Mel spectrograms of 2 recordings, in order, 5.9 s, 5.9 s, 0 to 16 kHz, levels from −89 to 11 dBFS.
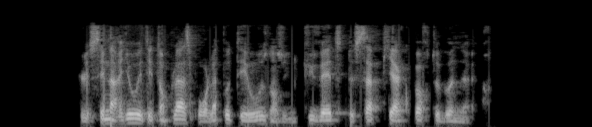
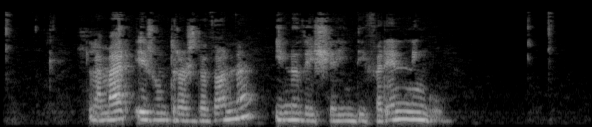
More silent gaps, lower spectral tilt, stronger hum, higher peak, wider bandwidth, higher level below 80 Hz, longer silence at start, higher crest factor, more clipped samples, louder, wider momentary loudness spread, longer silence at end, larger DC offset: neither; about the same, -4.5 dB/octave vs -4 dB/octave; neither; about the same, -4 dBFS vs -4 dBFS; second, 7.8 kHz vs 11.5 kHz; first, -54 dBFS vs -70 dBFS; first, 0.8 s vs 0.05 s; about the same, 20 dB vs 22 dB; neither; about the same, -22 LUFS vs -24 LUFS; about the same, 11 LU vs 9 LU; first, 1.05 s vs 0.4 s; neither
